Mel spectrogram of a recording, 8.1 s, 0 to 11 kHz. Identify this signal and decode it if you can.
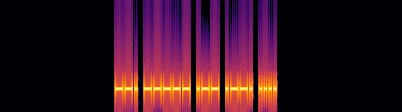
Morse code, heard as a keyed tone, about 25 wpm, 700 Hz. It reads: G0WPH
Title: DXCC-100 Call Signs - 5 Characters - Repeated 3x - 25wpm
